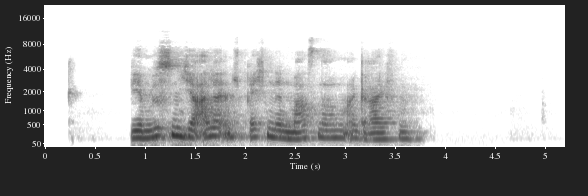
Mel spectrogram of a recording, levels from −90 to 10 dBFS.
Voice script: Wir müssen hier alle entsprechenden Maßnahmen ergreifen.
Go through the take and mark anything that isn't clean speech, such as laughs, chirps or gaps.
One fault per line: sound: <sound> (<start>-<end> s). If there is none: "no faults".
no faults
